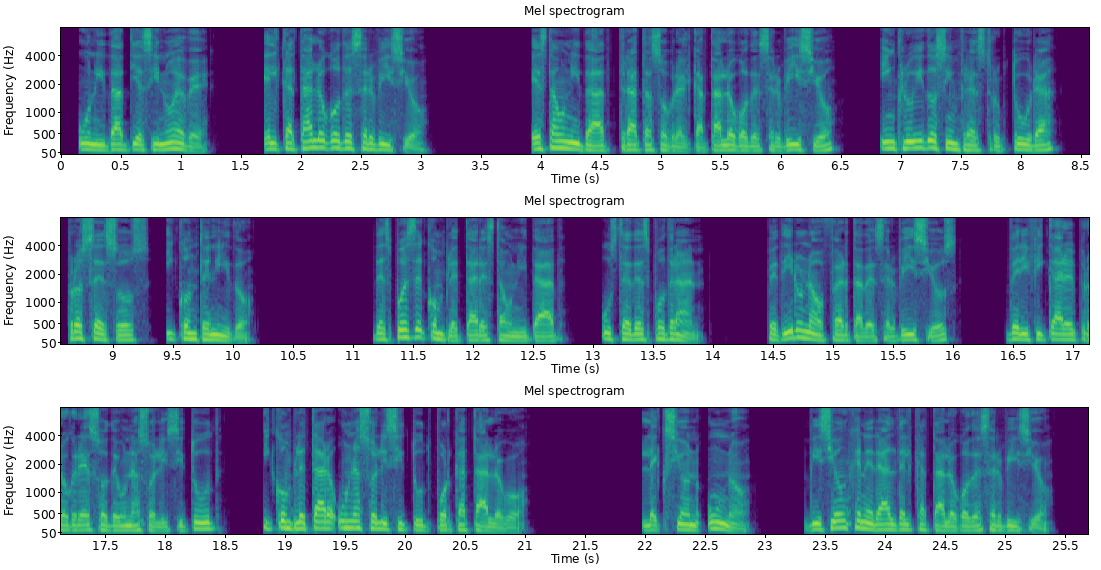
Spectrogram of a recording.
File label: Latin American Spanish eLearning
